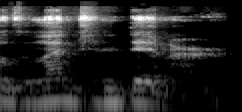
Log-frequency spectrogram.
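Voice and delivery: ordinary delivery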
